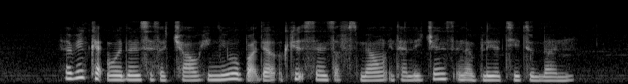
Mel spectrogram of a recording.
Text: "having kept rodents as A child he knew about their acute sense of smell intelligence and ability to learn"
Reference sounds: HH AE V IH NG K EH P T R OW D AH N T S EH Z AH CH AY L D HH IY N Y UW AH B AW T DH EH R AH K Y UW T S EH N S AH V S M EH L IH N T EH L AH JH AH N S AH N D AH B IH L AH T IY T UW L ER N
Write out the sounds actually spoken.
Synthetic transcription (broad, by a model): HH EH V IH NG K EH T W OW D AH N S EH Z AH CH AY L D HH IY N Y UW AH B AW T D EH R AH K Y UW T S EH N S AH F S M EH L IH N T EH L AH JH AH N S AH N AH B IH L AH T IY T UW L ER N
